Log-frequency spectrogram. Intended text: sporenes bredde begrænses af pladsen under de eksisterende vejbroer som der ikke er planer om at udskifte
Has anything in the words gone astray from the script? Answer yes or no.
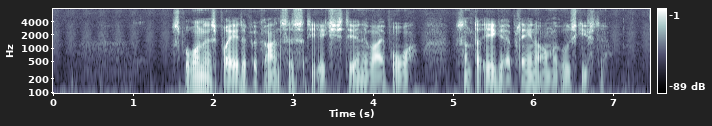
yes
